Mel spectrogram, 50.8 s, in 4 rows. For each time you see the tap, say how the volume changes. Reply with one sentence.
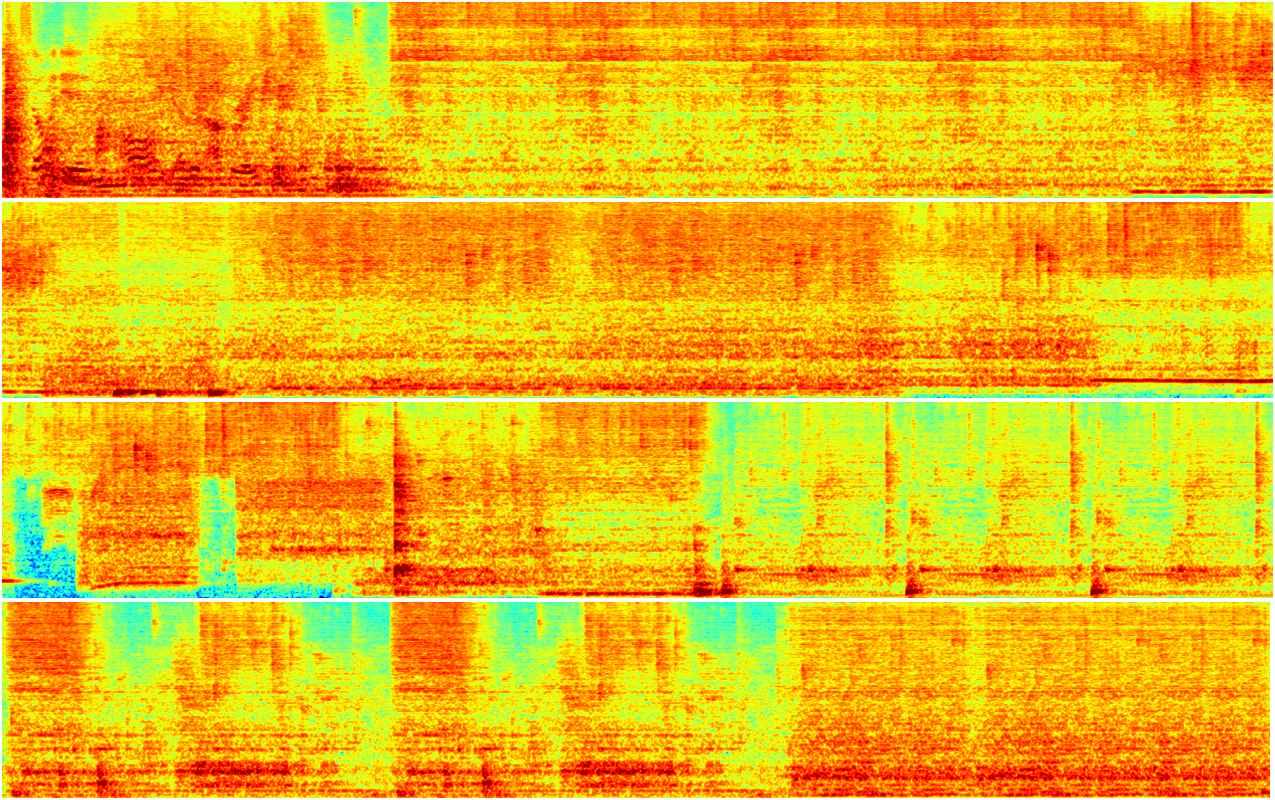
You can hear the tap from 0.0 to 50.7 s, at a steady volume.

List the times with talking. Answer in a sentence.
The talking can be heard from 0.1 to 2.8 s.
